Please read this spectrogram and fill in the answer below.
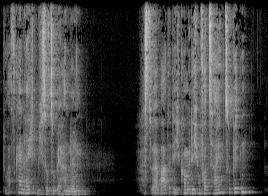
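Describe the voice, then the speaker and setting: A woman playing a proud, wounded wife in a German radio drama, reproachful and intense, sometimes dropping into hushed asides. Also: on the low side, normal speed, roomy sound, lightly acted. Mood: indignant, hurt. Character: wounded, proud wife confronting her husband and lover.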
